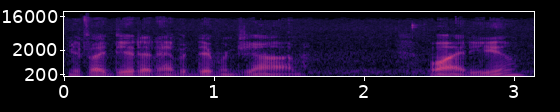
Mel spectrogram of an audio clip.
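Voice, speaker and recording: A man's voice: extremely low pitch, expressive, moderate pace, creaky, slight background noise, exaggerated voice. A man playing a friendly, inquisitive, wryly skeptical middle-aged American mobster in naturalistic video game dialogue. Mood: bemused, skeptical.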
